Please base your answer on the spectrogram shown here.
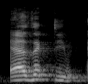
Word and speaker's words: adjective: एडजेक्टिव, एडजेक्टिव नहीं, D silent है, तो नाउन, प्रोनाउन, एडजेक्टिव, वर्ब इसे पढ़ते हैं वर्ब, वर्ब नहीं पढ़ते हैं।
